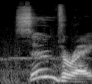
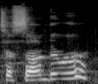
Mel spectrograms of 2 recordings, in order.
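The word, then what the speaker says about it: tsundere: to pronounce that sunnd Sundre it's not tunder no she's not like that's TSU is sort of like a su su su like suasa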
